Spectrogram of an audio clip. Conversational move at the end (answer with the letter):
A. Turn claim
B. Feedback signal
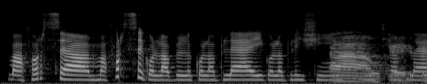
A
